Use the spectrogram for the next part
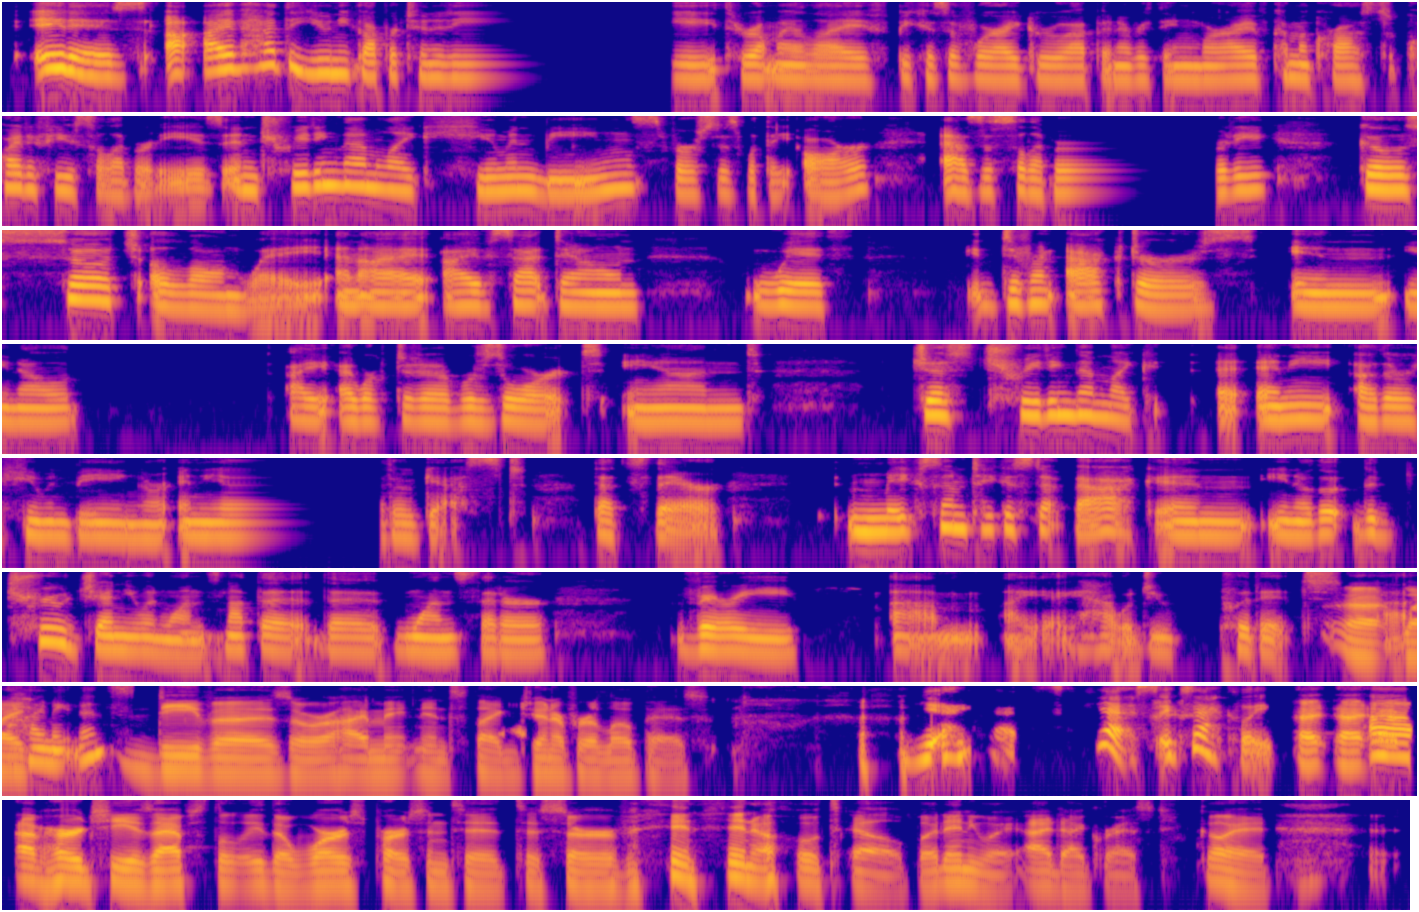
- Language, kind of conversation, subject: English, unstructured, If you could have coffee with any celebrity, who would you choose, why, and what would you talk about?
- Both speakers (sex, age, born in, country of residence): female, 45-49, United States, United States; male, 55-59, United States, United States
- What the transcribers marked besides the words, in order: distorted speech; stressed: "such"; other background noise; tapping; laugh; laughing while speaking: "in in a hotel"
